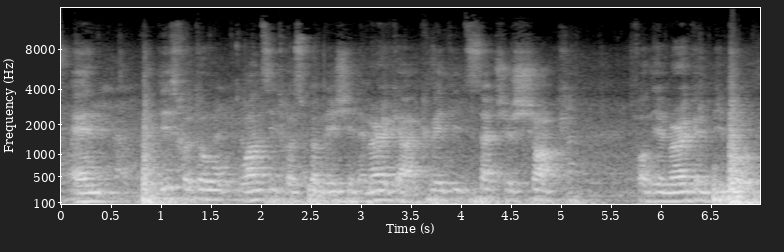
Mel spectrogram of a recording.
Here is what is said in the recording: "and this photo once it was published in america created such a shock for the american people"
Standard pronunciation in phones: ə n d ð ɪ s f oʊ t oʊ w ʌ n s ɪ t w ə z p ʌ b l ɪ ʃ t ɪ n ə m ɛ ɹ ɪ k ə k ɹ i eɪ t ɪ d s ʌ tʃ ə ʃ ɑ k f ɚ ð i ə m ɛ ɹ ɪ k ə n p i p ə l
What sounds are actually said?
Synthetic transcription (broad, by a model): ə n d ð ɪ s f oʊ t oʊ w ʌ n s ɪ t w ə z p ʌ b l ɪ ʃ t ɪ n ə m ɛ ɹ ɪ k ə k ɹ i eɪ t ɪ d s ʌ tʃ ə ʃ ɑ k f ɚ ð i ə m ɛ ɹ ɪ k ə n p i p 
